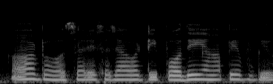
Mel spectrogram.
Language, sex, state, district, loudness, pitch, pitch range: Hindi, female, Bihar, Madhepura, -31 LUFS, 215 Hz, 200-220 Hz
